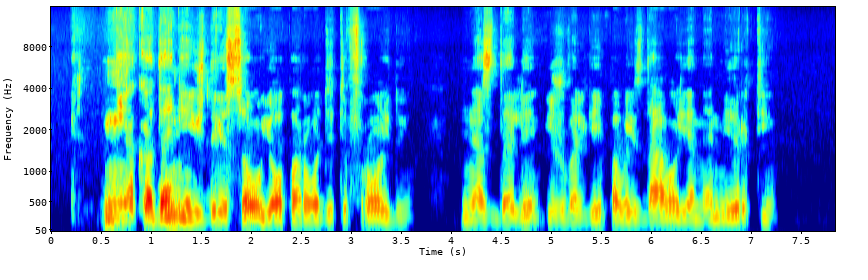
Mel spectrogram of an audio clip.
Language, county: Lithuanian, Klaipėda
